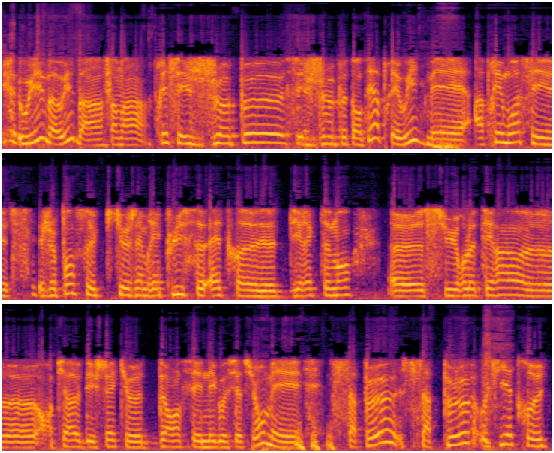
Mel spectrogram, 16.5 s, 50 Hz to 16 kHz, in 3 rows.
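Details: Stuttering in a 17-year-old male caller who says his stutter is currently at its lowest.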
